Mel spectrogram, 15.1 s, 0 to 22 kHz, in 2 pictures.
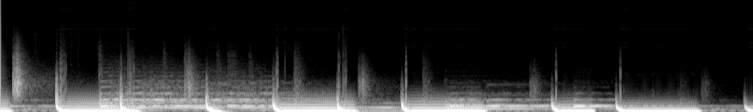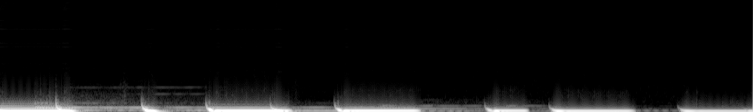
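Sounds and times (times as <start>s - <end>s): electronic music booming bass: 0.0s - 11.8s.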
